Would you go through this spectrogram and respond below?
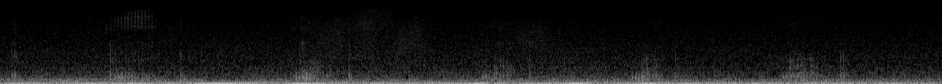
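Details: Low, even purring from Heidi, an elderly shelter-adopted cat from New York City, during a massage; the rumble swells slightly in a slow breathing rhythm, with soft stroking rustles every second or two.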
